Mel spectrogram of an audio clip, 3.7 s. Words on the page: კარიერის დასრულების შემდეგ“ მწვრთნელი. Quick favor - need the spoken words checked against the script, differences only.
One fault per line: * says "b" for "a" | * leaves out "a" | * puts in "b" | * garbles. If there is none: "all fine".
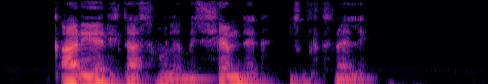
all fine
